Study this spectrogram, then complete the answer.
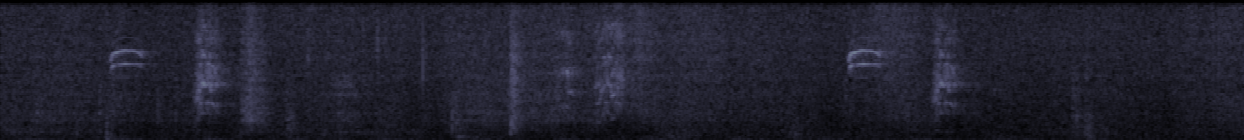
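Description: Cloth rustles softly.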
